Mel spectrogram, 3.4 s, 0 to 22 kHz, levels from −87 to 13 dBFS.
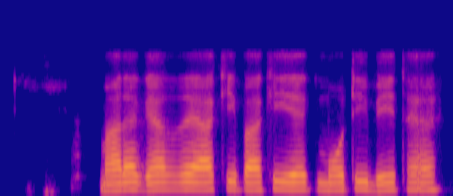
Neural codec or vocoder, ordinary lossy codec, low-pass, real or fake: codec, 16 kHz, 0.9 kbps, LongCat-Audio-Codec; Opus, 24 kbps; 7.2 kHz; fake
